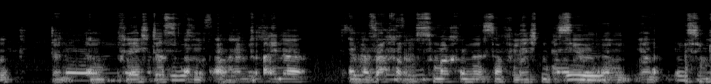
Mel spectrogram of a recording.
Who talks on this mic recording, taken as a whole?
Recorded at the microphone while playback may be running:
both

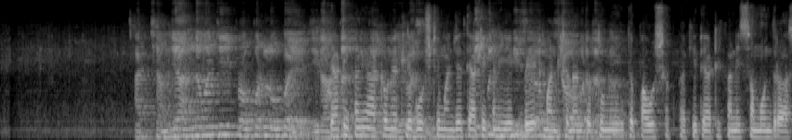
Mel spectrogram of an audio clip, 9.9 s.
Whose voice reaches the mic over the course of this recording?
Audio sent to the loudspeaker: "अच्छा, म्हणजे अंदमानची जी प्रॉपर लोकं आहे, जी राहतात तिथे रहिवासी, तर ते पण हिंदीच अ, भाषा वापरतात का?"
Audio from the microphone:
both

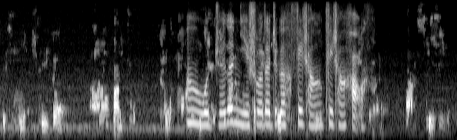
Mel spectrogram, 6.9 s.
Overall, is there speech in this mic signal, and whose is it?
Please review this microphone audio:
both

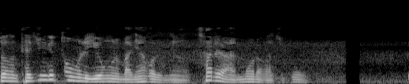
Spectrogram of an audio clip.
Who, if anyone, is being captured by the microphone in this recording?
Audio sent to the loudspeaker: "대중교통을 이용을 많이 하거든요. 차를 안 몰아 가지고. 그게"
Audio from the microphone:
echo only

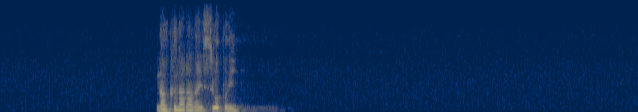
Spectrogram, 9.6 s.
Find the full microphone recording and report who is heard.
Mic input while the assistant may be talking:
user only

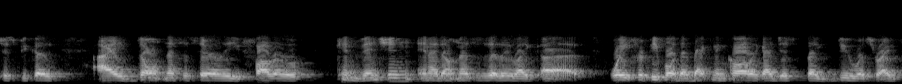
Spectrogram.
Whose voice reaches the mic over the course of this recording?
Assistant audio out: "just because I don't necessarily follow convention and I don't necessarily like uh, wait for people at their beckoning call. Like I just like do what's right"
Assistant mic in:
echo only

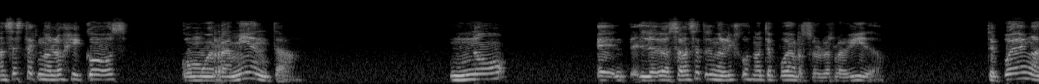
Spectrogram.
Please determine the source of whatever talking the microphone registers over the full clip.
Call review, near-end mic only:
echo only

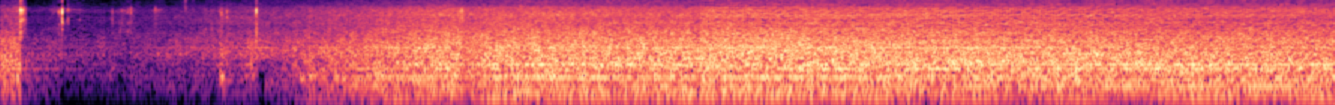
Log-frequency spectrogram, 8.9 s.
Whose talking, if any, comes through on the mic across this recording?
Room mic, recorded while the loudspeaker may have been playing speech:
neither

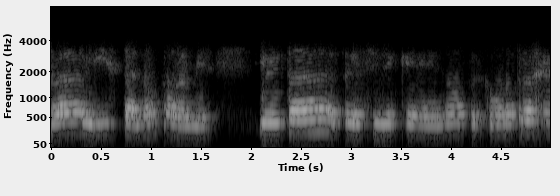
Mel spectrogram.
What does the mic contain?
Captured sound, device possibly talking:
echo only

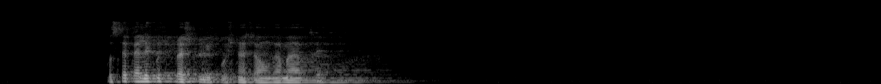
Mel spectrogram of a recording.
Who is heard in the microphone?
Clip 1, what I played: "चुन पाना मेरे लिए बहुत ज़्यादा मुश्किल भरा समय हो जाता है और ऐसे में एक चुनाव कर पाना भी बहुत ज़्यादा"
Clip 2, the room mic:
user only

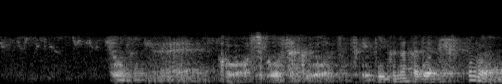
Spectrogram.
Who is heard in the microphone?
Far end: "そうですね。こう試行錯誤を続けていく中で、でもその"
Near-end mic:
echo only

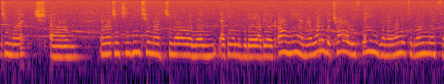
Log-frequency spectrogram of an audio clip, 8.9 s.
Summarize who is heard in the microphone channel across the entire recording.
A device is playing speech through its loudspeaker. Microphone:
echo only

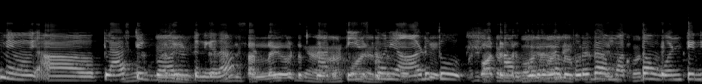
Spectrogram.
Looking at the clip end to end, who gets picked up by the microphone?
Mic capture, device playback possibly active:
both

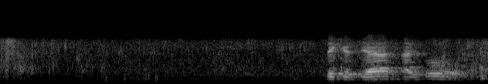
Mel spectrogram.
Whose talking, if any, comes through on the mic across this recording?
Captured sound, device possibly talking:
user only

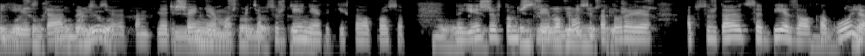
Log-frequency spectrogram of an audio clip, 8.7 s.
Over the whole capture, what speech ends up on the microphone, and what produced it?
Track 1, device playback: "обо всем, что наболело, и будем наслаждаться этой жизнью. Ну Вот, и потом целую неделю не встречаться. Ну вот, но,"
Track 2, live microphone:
both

